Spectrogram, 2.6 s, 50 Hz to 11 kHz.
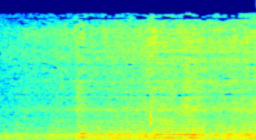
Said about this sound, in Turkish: Bakın bir Koran'da, komanda takriben 60 bin arı yaşıyor. Bunlar yeterince nektar bulabilirlerse yılda 20 kilodan fazla bal toplayabiliyorlar.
